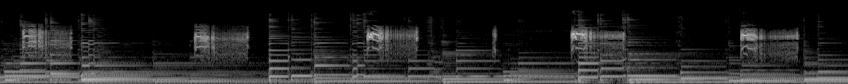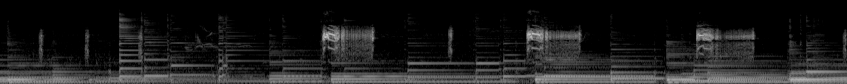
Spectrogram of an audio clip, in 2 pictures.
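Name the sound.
grey partridge calling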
